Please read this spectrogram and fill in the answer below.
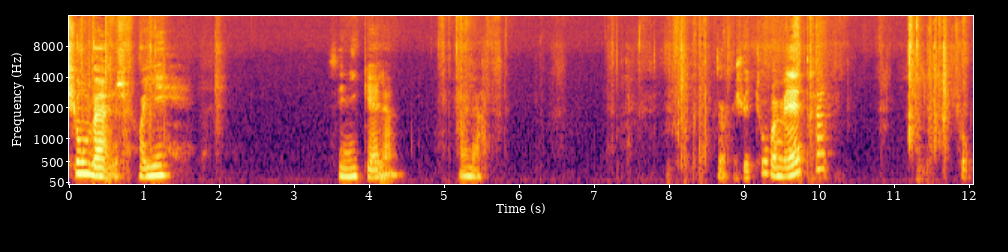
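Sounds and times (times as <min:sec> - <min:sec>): plastic packaging crinkling: 0:07.9 - 0:08.8, 0:10.8 - 0:12.0.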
